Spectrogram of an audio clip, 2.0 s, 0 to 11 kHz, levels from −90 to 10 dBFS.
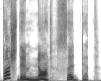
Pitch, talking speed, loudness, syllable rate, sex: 265 Hz, 150 wpm, -16 LUFS, 3.0 syllables/s, female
